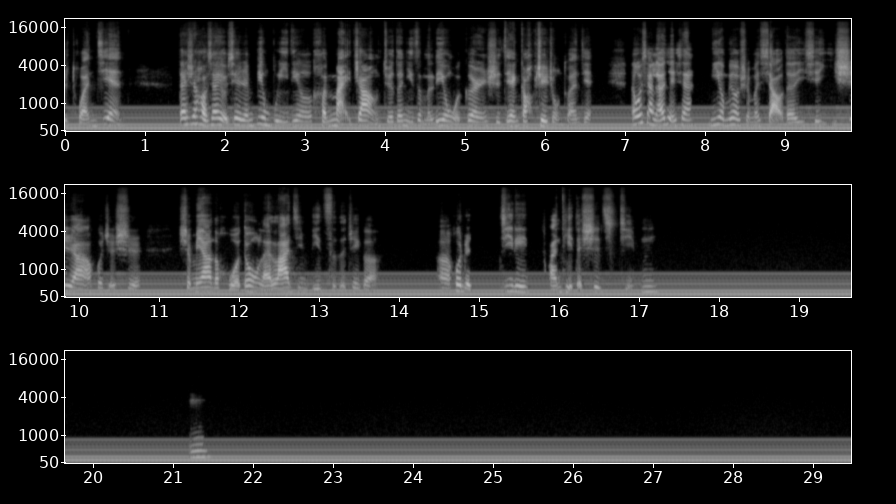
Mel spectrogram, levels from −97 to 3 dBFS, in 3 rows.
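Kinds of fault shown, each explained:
Mains hum: power-line pickup, likely from a ground loop, leaves a steady 60 Hz drone under the speech the whole way through, only about 10 dB down.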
